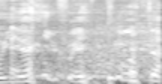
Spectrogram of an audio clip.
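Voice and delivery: high, laughing curse; cursing the thief while laughing; mock curse. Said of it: "Y yo".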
